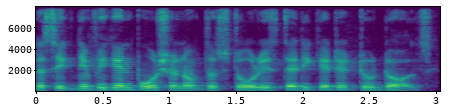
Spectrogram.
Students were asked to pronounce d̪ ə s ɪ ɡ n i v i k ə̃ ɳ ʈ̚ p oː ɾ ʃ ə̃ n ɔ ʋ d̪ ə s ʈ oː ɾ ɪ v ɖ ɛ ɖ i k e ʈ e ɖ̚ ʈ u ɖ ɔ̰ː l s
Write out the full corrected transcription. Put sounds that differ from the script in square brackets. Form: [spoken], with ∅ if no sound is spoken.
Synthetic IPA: d̪ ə s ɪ ɡ n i [f] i k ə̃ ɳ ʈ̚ p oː ɾ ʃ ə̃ n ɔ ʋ d̪ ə s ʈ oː ɾ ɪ [z] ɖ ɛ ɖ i k e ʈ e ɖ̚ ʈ u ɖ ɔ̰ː l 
